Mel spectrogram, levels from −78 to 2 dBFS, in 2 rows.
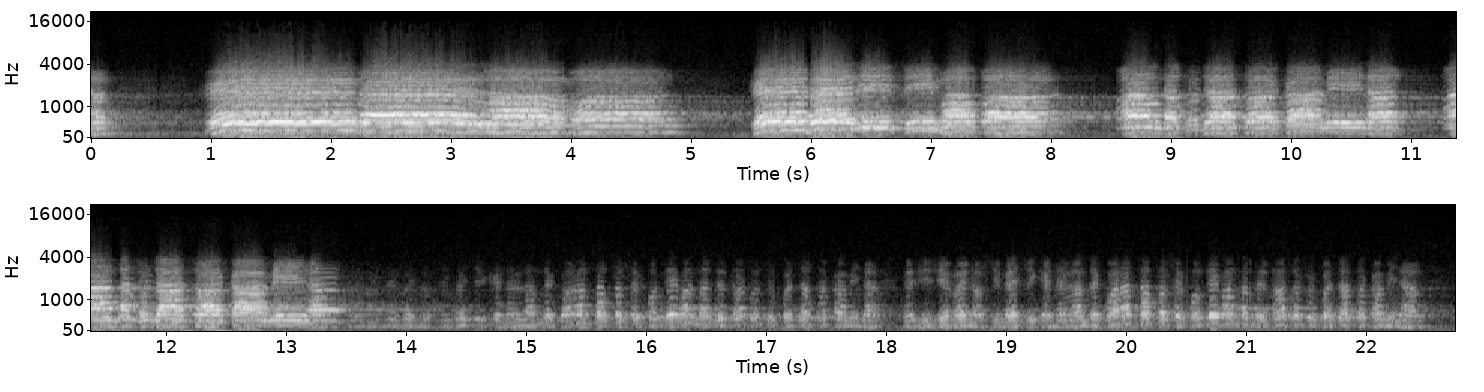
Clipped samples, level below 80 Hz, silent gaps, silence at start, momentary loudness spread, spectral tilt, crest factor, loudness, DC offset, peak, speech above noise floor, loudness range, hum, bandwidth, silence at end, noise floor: under 0.1%; -40 dBFS; none; 0 s; 22 LU; -6.5 dB/octave; 12 dB; -10 LUFS; under 0.1%; 0 dBFS; 26 dB; 18 LU; none; 7.6 kHz; 0.25 s; -39 dBFS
